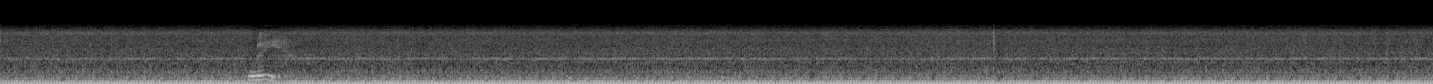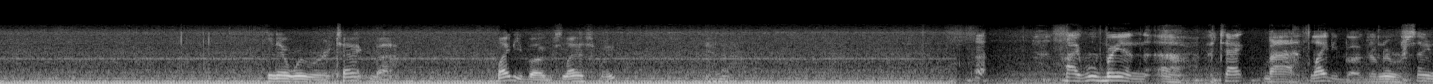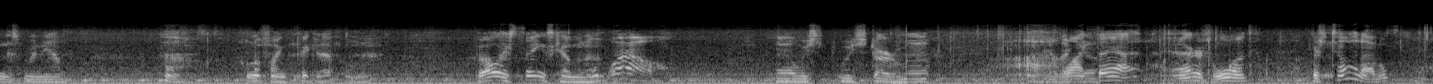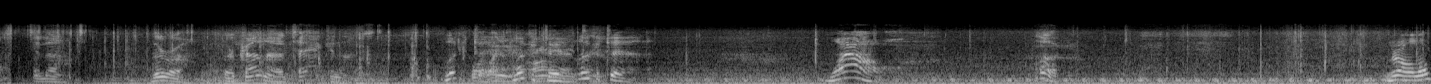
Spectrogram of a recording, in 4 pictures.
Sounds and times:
Speech: 0:02.4 - 0:03.0, 0:17.0 - 0:18.4, 0:19.3 - 0:20.6, 0:24.8 - 0:29.4, 0:30.3 - 0:32.5, 0:33.4 - 0:35.4, 0:36.4 - 0:38.0, 0:38.7 - 0:43.7, 0:44.5 - 0:46.6, 0:47.4 - 0:49.5, 0:51.2 - 0:52.0, 0:53.3 - 0:53.8, 0:56.8 - 0:57.3.

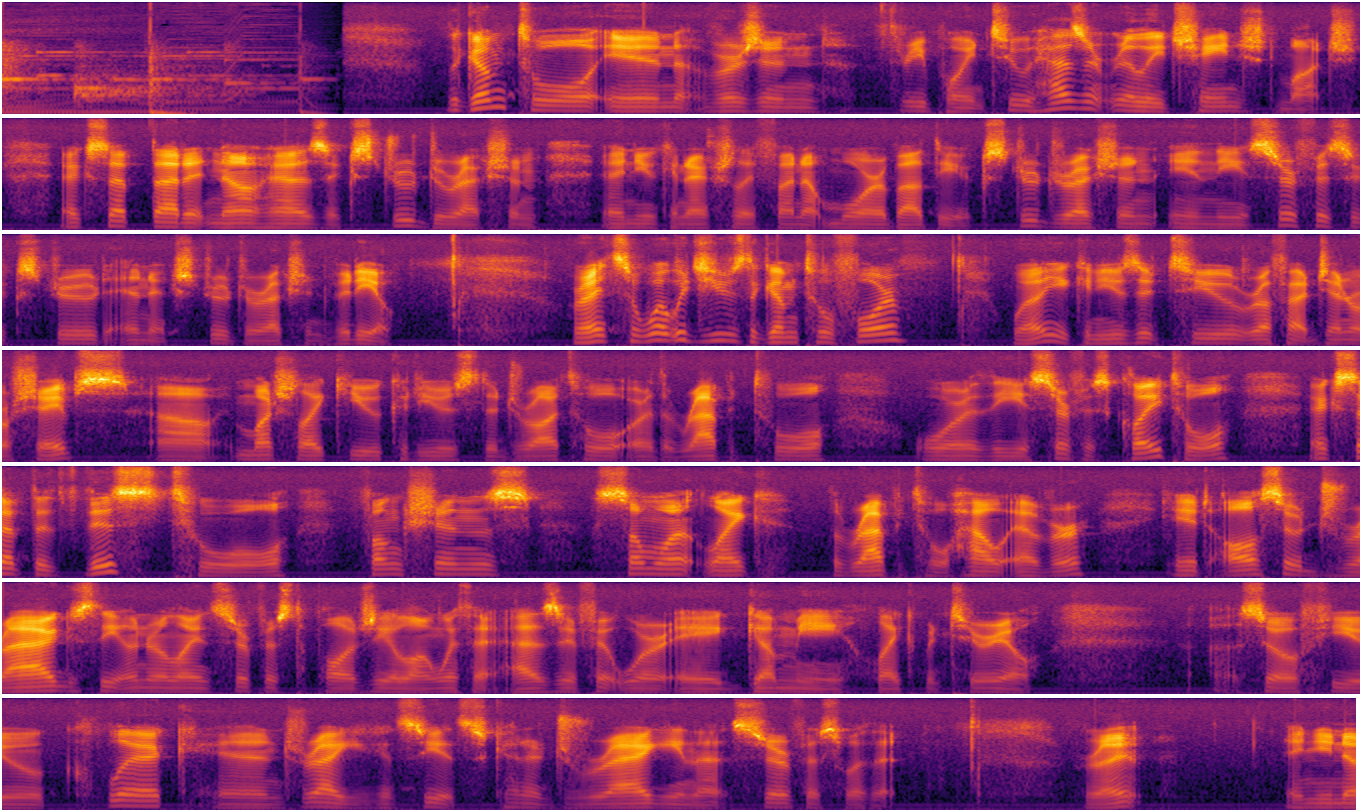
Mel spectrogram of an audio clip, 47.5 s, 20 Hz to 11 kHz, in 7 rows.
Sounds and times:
Speech: 0:02.2 - 0:15.6, 0:16.4 - 0:39.2, 0:40.0 - 0:45.2, 0:46.2 - 0:46.5, 0:47.1 - 0:47.5.

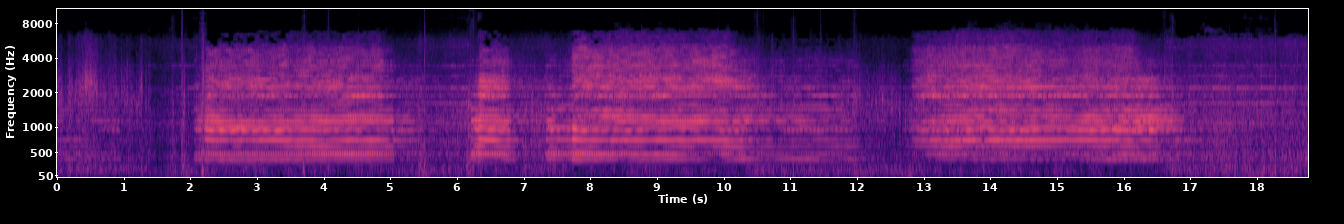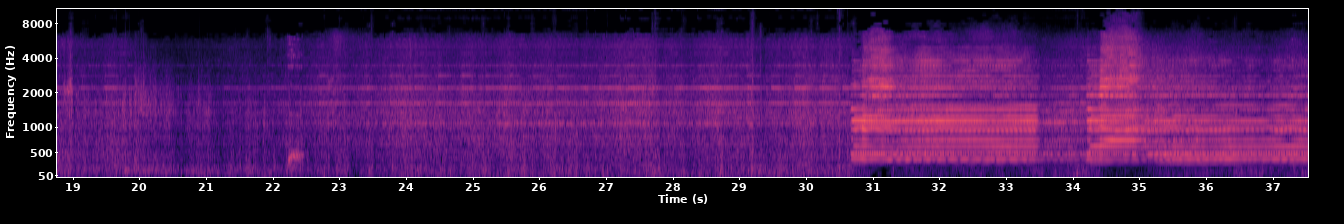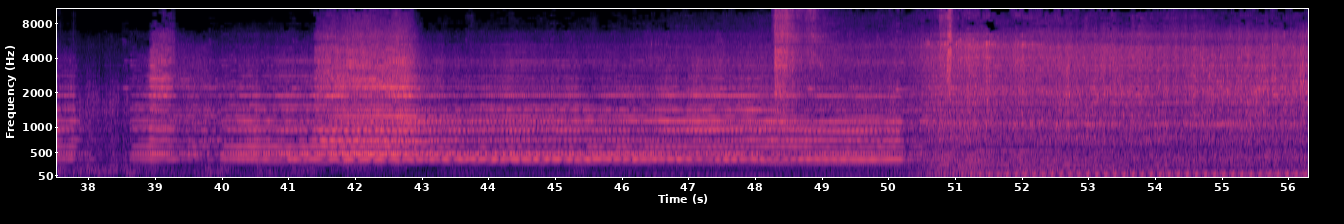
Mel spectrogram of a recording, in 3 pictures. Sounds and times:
Train horn: 0:00.0 - 0:01.2, 0:01.9 - 0:17.7, 0:30.5 - 0:53.1
Railroad car, train wagon: 0:00.0 - 0:56.2.

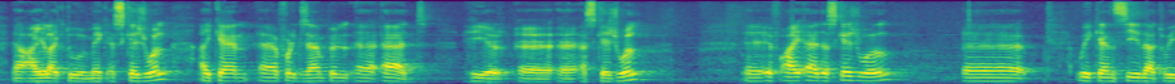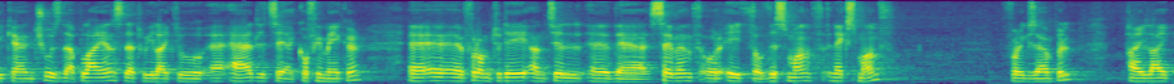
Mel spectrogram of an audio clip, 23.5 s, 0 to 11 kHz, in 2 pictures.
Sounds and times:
Speech: 0:00.0 - 0:06.6, 0:07.4 - 0:20.8, 0:21.8 - 0:23.4.

